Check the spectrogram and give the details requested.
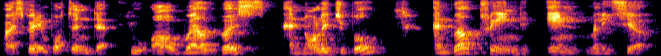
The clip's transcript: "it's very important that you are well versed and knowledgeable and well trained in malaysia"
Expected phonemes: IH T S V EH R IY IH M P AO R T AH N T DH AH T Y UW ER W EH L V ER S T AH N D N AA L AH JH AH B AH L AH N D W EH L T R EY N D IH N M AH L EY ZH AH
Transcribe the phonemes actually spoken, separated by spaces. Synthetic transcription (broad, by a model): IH T S V EH R IY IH M P AO T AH N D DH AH T Y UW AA W EH L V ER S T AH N N AA L AH JH AH B AH L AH N W EH L T R EY N D IH N M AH L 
